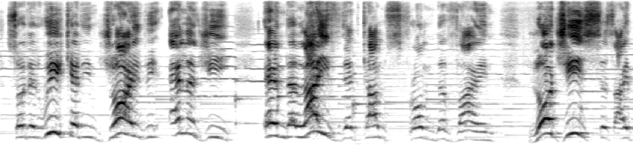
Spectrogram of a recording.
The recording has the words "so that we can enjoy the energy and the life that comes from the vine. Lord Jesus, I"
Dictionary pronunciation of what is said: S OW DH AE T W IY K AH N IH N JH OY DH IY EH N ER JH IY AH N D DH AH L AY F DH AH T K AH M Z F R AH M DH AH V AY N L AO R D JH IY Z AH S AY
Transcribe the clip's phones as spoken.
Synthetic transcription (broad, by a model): S OW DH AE T W IY K AH N IH N JH OY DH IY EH N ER JH IY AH N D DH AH L AY F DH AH T K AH M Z F R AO M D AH V AY N L AO D JH IY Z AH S AY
